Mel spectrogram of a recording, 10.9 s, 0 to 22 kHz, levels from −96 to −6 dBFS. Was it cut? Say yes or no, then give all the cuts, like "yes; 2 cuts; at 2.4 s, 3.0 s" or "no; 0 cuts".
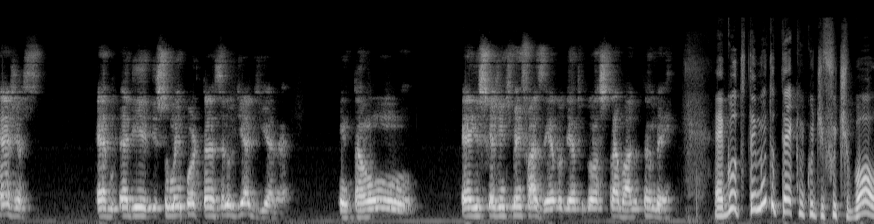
no; 0 cuts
